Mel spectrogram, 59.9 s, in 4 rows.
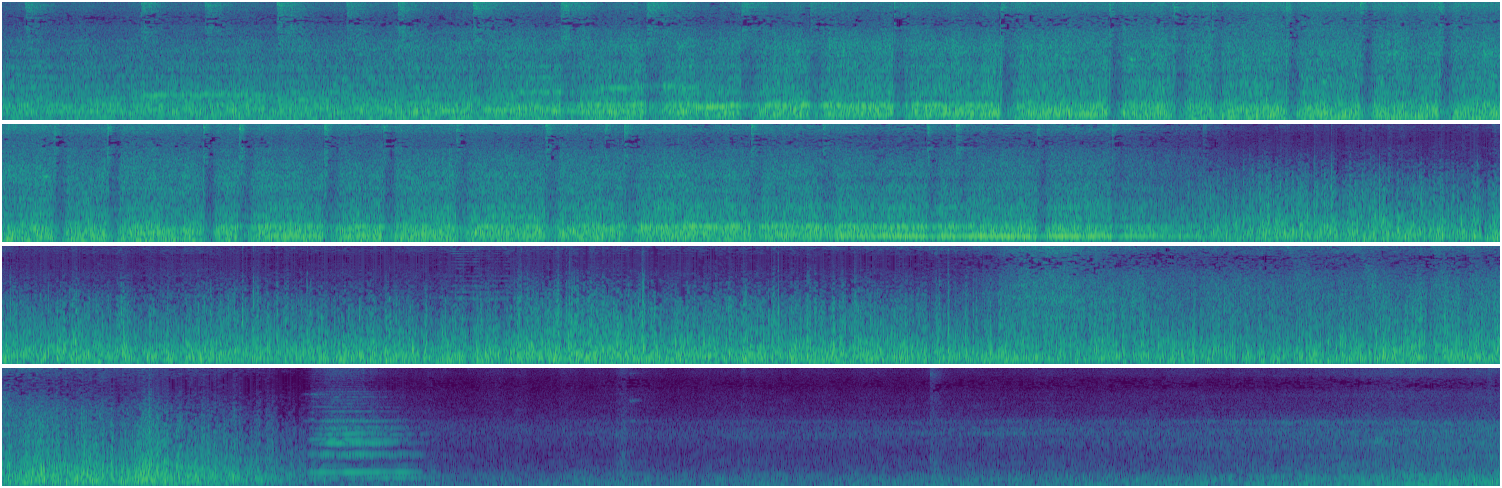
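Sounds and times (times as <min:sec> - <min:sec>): wheels clacking over rail joints: 0:00.0 - 0:21.6
diesel locomotive engine hum: 0:00.0 - 0:59.9.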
